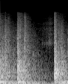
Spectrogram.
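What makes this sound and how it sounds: Two knocks on a thin RV bathroom wall panel, made while searching for the beam where a shelf holder's interior holes should go. Each knock gives a short, low, hollow thunk with a brief ring. The spot sounds hollow, with no beam behind it.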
